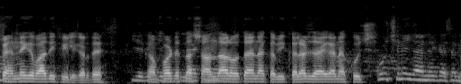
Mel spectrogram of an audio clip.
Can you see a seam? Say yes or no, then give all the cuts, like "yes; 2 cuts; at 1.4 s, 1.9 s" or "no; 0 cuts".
no; 0 cuts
